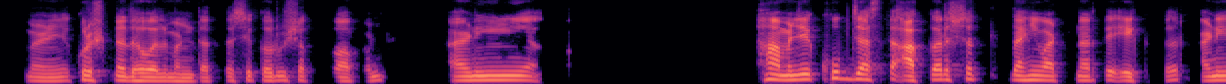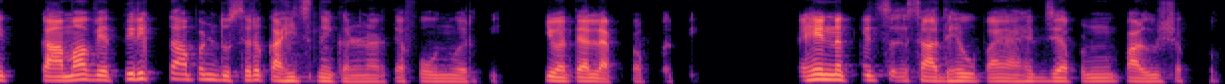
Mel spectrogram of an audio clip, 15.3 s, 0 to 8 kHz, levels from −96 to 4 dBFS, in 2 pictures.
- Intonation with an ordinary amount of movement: Yes, average, 4.4 semitones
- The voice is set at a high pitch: No, medium, 140 Hz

